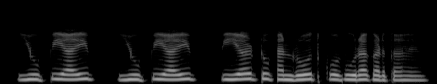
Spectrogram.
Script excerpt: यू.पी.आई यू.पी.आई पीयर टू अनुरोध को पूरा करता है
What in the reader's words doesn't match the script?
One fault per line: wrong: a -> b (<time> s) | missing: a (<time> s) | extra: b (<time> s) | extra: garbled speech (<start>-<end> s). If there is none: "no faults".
no faults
